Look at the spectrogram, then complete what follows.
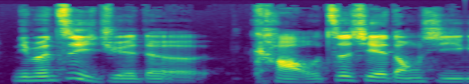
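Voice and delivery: ordinary talk, nothing marked

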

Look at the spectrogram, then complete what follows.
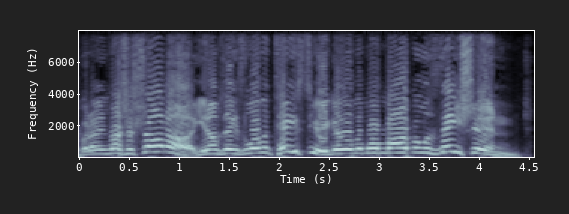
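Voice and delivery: hammed-up leader calling out to the feast; Nehemiah's proclamation. Nehemiah booms at the crowd to go feast, hammed-up proclamation. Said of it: "and he said to them".

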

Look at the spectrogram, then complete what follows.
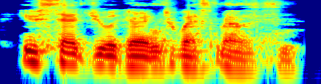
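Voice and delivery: quick words after a heavy breath; breathless explaining. A narrator's reading. Janet explains to the man she chased, fast and breathless. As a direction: explain in a hurry, catching your breath.

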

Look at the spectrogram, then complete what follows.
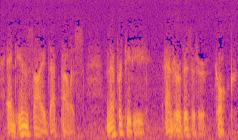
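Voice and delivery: ordinary talk

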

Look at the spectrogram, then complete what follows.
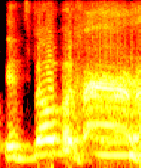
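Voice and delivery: high, loud thrilled recognition; excited gasp reaction. Retold or imitated. Fan thrilled to see him, high and loud. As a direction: gasp out the name in delight.

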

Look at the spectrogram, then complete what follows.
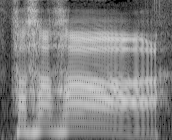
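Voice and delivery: slow deliberate ha ha ha; fake laugh. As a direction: do a flat forced laugh. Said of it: "His fake laugh is".

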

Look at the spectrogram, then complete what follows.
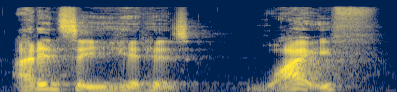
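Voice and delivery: WIFE held back a beat, then punched; stress on WIFE. Shown as a demonstration. Sales coach shows how emphasis changes meaning, stress on WIFE. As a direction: pause slightly, then land on WIFE. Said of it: "the emphasis that we put on the words".

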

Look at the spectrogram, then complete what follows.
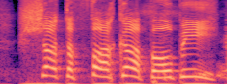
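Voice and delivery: loud, high, slow heckle; heckling yell. Retold or imitated. A firefighter heckling the director, loud drawn-out yell. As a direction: bellow it from the back of the crowd. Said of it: "someone in the crowd yells out".

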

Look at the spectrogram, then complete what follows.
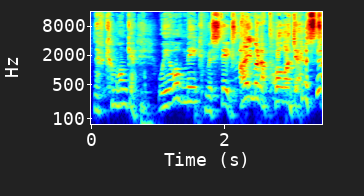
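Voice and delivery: high, impassioned plea to the fans; Sheridan impression. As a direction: preach it like a rally speaker. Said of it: "My favourite bit was".

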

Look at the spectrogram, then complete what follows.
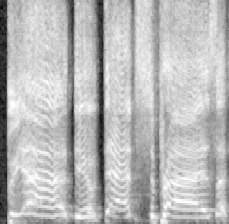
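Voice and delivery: put-on very high, squeaky child's voice springing a surprise on Dad; excited little kid. Five-year-old son surprises Navy captain dad coming home, squeaky high child voice. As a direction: play yourself at five, jumping out with glee.

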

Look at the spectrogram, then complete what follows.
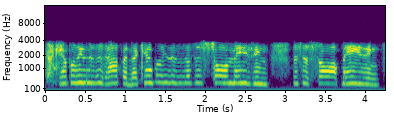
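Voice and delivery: high, fast and awed; amazed excitement. Retold or imitated. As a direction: gush with disbelief. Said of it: "I was off the charts".

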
